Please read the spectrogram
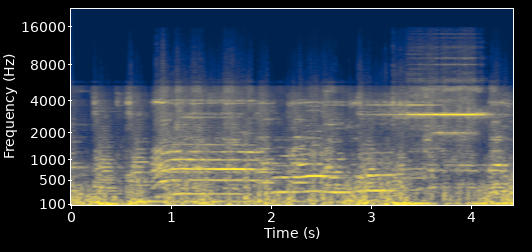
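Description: Karaoke: a loud backing track plays through home speakers while a man sings along into a handheld microphone, holding and bending long notes.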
